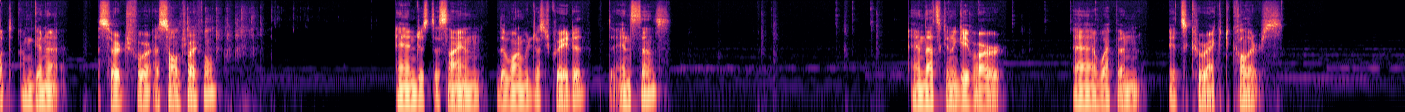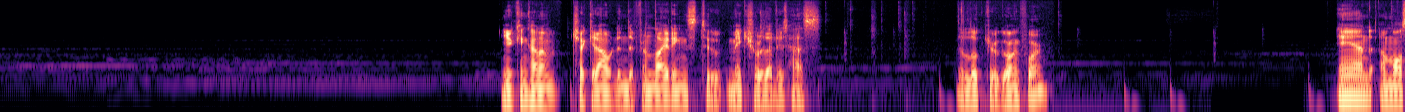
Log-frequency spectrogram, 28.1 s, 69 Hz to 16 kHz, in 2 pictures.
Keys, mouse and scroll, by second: 1.2-3.4 typing, 7.5 alt+click, 8.3 alt+right click, 8.7 alt+click, 9.3 right click, 9.5 right click, 9.6 alt+click, 10.2 right click, 10.8 alt+click, 12.3 right click, 12.6 alt+click, 15.5 alt+right click, 15.9 alt+click, 17.9 l, 21.6 alt+i, 22.1 alt+right click, 23.0 alt+click.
